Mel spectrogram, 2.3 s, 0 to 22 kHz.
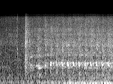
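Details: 2009 Peugeot 307 cranks steadily on the starter but never catches or fires; crank no start, cause unclear, with a connector/plug being unplugged as the fix shown afterward.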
